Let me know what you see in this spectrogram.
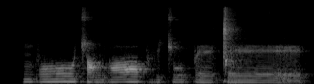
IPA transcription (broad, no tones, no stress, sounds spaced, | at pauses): m b oː c ɒ ŋ ɡ ɒː bʱ i c u p eː ǀ eː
